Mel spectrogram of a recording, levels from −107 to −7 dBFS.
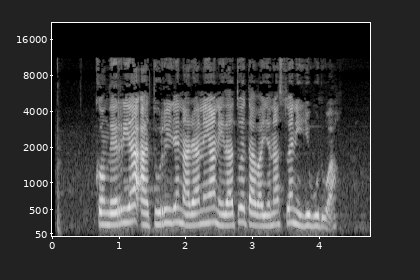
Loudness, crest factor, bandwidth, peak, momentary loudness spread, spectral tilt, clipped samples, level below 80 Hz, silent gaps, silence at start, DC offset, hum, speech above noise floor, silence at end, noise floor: -24 LUFS; 20 dB; 11.5 kHz; -6 dBFS; 8 LU; -4 dB/octave; under 0.1%; -70 dBFS; none; 0.05 s; under 0.1%; none; 40 dB; 0.5 s; -64 dBFS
